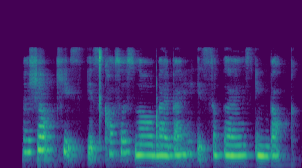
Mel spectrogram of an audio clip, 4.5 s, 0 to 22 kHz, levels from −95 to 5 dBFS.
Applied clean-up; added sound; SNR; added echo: neural mask model DeepFilterNet 3.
